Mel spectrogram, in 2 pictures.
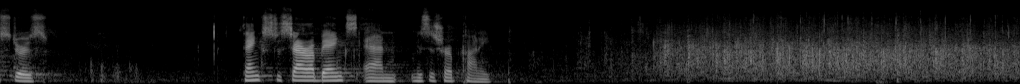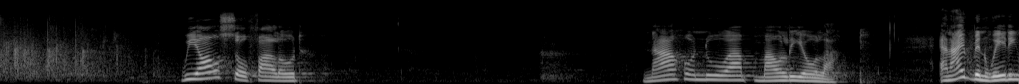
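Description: A middle-aged woman speaks with animation through a microphone in a large hall.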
